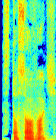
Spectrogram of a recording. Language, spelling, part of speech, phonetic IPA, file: Polish, stosować, verb, [stɔˈsɔvat͡ɕ], Pl-stosować.ogg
